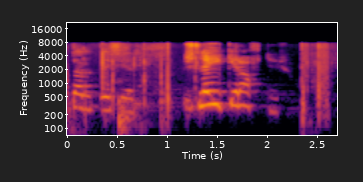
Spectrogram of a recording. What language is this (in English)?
Icelandic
